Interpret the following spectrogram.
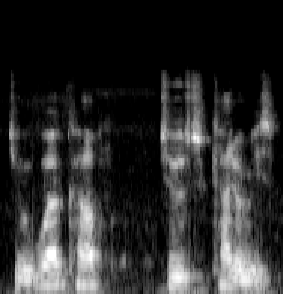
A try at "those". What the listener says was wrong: Okay, so here, instead of tus, this is those. Okay, so the th is when you pronounce you place your tongue between your teeth, and it's a voiced sound. Those.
